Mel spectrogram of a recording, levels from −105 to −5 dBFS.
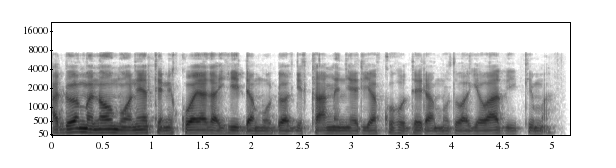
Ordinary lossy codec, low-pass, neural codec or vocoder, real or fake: none; 7.2 kHz; codec, 16 kHz, 4 kbps, FunCodec, trained on Chinese and English, 50 frames a second; fake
